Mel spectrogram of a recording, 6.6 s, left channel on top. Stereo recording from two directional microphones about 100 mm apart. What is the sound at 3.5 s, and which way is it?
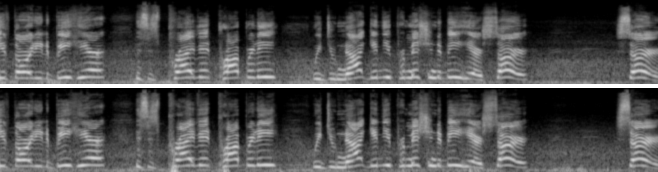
Speech, 35° right (ahead or behind).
